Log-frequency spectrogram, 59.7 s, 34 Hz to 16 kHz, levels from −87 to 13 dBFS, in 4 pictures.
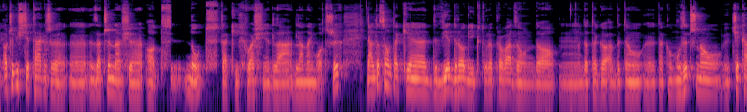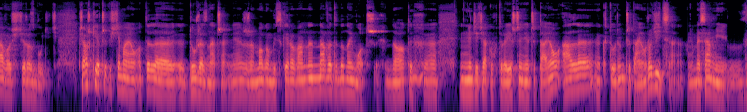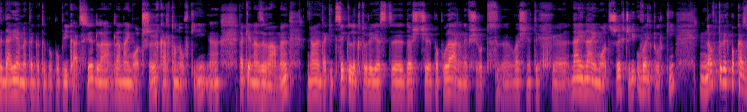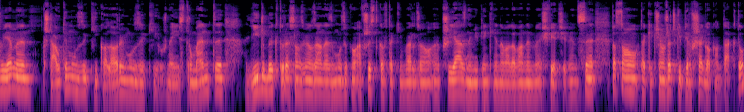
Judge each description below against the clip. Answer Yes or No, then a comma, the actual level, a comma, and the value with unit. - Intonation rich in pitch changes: No, average, 3.5 semitones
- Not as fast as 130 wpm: Yes, average, 115 wpm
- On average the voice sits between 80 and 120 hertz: Yes, very low, 95 Hz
